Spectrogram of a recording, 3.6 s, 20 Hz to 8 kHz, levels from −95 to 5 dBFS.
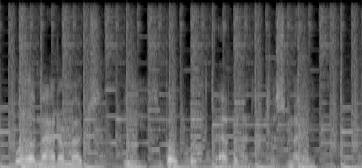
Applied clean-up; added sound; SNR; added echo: none; Drum kit; 3 dB; none.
